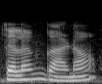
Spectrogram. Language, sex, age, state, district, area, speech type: Kannada, female, 60+, Karnataka, Chikkaballapur, urban, spontaneous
